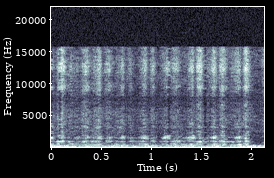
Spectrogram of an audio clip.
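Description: Near silence, with faint scratching of a crayon coloring on paper.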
